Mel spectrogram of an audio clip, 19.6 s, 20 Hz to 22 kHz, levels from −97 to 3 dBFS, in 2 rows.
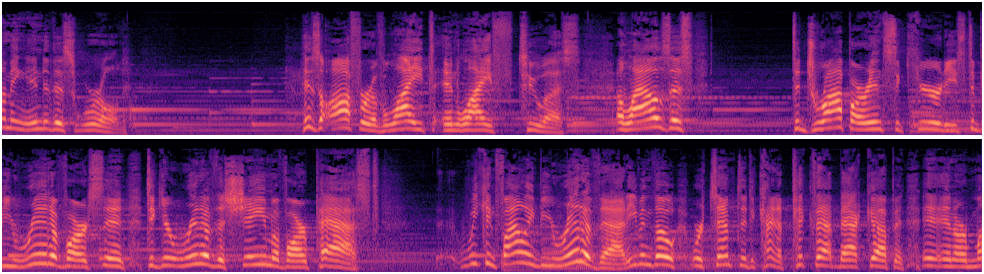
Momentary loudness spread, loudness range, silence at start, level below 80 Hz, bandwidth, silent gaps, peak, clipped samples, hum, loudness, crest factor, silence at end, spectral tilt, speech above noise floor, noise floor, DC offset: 13 LU; 3 LU; 0 s; -64 dBFS; 16.5 kHz; none; -2 dBFS; under 0.1%; none; -21 LUFS; 20 dB; 0 s; -3.5 dB/octave; 27 dB; -48 dBFS; under 0.1%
